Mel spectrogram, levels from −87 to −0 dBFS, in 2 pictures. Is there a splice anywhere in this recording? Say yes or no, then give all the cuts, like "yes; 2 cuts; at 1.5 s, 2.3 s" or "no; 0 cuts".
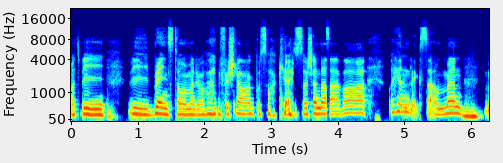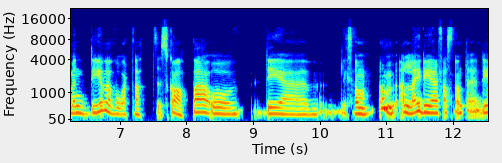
yes; 5 cuts; at 1.9 s, 3.3 s, 3.8 s, 5.1 s, 7.1 s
